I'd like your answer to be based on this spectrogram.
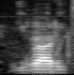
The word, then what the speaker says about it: Uvalde: Is it Uvalde? – Uvalde yeah.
